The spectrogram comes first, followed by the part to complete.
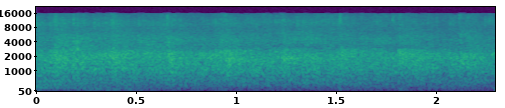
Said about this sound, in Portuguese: você pode dar uma salva de palmas para ele? Aleluia! Maravilha!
